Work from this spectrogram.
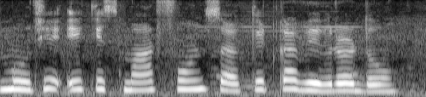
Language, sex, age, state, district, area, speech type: Hindi, female, 45-60, Uttar Pradesh, Mirzapur, rural, read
